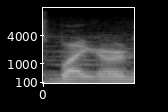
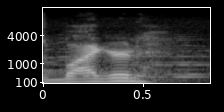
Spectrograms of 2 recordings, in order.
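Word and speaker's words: Blackguard: Uh I believe the Brits pronounce Black Guard as Blackard at least.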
